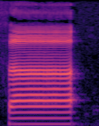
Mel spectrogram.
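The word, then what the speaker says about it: ث: It is tha. You have to pronounce it without whistle. Tha. Touch your tongue with your upper teeth.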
